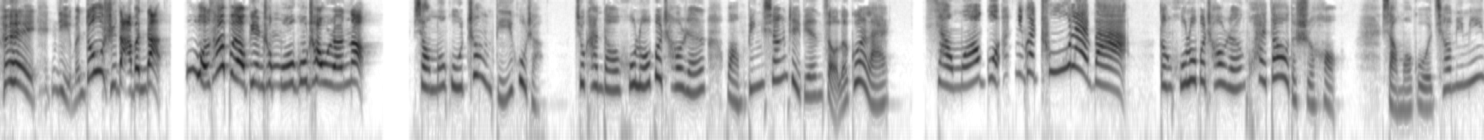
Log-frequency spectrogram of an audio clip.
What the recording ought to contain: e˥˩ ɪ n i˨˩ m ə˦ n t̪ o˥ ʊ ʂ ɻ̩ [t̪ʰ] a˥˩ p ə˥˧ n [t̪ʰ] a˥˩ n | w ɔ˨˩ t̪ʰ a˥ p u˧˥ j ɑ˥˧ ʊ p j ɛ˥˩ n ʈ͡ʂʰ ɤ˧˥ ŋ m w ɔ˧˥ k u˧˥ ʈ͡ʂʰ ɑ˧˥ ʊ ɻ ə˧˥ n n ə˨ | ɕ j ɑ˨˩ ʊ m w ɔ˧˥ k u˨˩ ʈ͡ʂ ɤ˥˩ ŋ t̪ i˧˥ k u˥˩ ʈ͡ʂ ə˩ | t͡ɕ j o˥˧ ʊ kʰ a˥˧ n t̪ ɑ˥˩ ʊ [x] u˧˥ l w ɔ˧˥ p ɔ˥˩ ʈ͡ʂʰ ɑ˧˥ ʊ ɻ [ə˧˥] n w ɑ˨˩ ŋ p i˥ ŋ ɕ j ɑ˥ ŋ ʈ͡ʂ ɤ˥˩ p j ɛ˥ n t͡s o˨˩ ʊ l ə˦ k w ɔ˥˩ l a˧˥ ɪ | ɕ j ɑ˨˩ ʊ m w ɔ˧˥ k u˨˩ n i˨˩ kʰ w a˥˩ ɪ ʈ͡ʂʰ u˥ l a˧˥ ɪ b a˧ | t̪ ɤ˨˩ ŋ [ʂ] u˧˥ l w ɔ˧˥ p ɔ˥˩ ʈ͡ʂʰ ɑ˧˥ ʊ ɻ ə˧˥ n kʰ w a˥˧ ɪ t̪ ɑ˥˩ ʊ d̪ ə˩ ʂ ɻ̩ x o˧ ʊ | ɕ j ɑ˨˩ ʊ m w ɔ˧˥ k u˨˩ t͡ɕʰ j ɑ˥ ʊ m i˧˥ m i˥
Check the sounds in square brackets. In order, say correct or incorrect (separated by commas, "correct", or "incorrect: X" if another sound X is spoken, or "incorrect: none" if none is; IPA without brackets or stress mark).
incorrect: t̪, incorrect: t̪, correct, correct, incorrect: x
